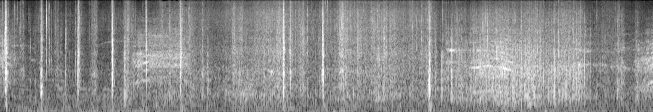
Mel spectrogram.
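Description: Papery tree bark being pulled and torn from a trunk by hand: irregular sharp cracks and crinkling.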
